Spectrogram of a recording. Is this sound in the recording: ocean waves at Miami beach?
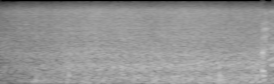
yes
